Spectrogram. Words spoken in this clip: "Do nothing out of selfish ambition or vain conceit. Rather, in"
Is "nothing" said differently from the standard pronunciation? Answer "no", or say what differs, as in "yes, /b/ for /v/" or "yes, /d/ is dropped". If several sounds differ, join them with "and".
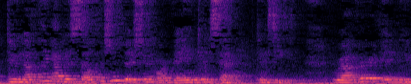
no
